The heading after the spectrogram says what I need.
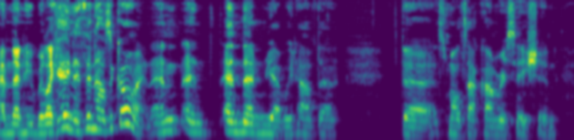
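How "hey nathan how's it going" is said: loud, high, eager, upbeat, enthusiastic tone. Retelling a former boss's greeting: imitating a former boss's enthusiasm. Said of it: "I'm imitating my former boss from Amsterdam with, and his enthusiasm".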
